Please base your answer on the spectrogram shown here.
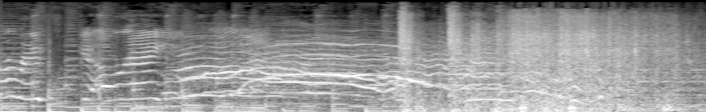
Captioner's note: animals start screaming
